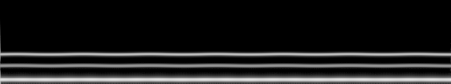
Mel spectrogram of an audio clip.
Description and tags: Bell Sound
Sounds Will Be Done Boys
